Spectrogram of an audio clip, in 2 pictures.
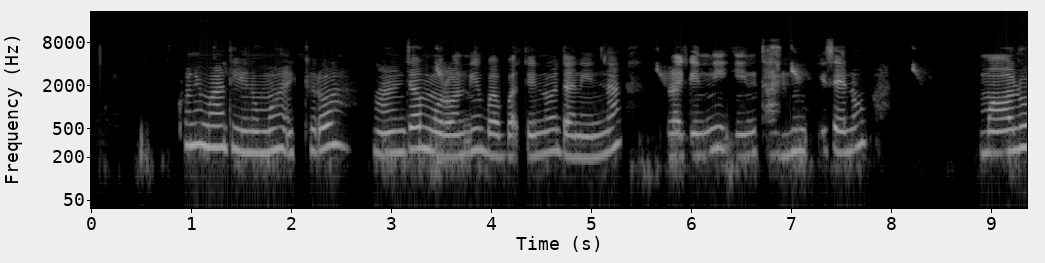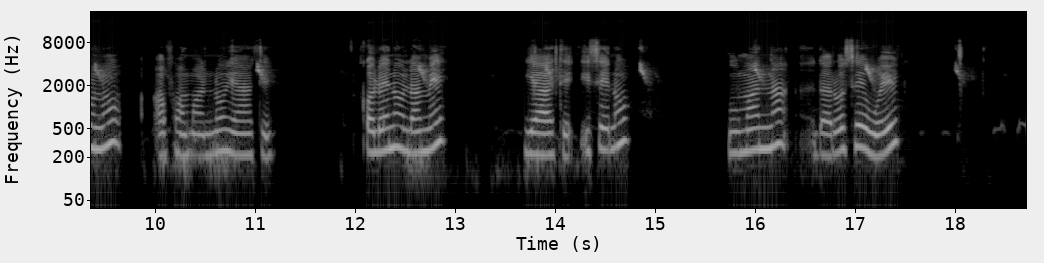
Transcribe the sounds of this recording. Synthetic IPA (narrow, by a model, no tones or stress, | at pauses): kʰʊnɪmaːt̪ɪɪnʊmɐɪkːɪɾɔ | hɐnd͡ʒɐmɔɾɔnːɪbɐbɐt̪ʼːɪnːɔd̪ɐnɛnːɐɾɐɡɪnːɪʔɪnt̪ɐnːɪːsɛnʊ | maːlʊnʊ | ʔɐfɐmɐnːɔjaːt̪ɛ | kʼɔlɛnɔlɐmɛ | jaːt̪ɛʔɪsɛnʊ | ɡ̥ʊmɐnːɐ | d̪ɐɾɔsɛwɔ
